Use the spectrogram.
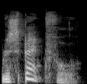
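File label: "respectful", British English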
